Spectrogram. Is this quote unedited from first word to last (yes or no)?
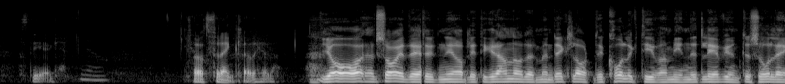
no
